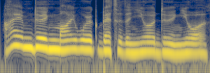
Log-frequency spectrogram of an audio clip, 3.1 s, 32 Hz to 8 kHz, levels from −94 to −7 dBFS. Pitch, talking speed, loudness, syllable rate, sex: 180 Hz, 190 wpm, -15 LUFS, 4.0 syllables/s, male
